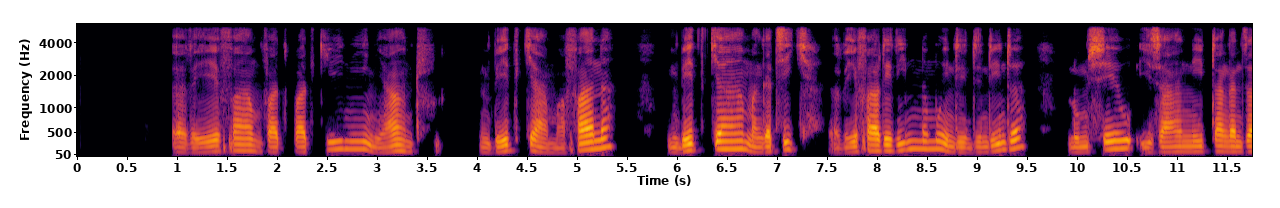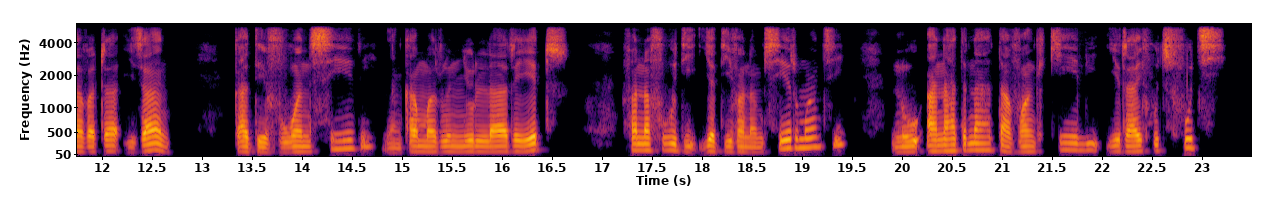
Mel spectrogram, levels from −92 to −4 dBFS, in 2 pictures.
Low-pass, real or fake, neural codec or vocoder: 5.4 kHz; real; none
